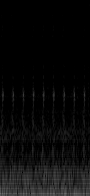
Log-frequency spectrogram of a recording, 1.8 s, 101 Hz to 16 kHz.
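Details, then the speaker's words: Inside a BMW E93 (titled 528i, rough idle): sharp, even clicks about five per second over a low hum, stopping and restarting; battery too weak to pop the trunk, relay chatter from low battery suspected; repeated clicking. "all right here we are inside the bmw the e93 why is it clicking can you hear that"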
